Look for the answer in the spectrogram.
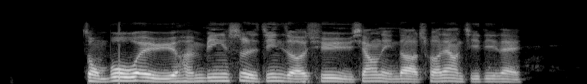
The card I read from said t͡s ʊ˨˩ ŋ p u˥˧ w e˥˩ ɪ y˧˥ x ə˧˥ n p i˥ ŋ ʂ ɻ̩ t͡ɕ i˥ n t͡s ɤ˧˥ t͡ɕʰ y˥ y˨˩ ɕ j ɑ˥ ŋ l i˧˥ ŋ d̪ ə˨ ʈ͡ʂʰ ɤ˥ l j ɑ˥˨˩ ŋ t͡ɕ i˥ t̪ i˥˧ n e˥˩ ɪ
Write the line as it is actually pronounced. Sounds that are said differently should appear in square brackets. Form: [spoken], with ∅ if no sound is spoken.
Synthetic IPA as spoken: t͡s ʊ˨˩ ŋ p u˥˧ w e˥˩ ɪ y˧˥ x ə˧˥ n p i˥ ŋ ʂ ɻ̩ t͡ɕ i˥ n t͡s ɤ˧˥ t͡ɕʰ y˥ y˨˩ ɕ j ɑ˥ ŋ l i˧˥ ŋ d̪ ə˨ ʈ͡ʂʰ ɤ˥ l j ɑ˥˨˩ ŋ t͡ɕ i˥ t̪ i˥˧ n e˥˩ ɪ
